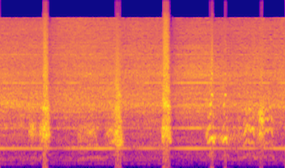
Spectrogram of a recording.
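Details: Rat Terrier barking while attacking a running vacuum cleaner, the household sweeper; four or five sharp, loud barks spaced about a second apart over a steady droning vacuum hum.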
